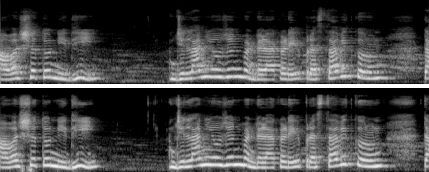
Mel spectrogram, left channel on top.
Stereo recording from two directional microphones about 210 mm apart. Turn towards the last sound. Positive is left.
turn(degrees=-45)  # may be behind; listen again after turning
